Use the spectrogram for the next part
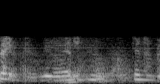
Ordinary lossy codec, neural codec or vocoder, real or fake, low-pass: none; codec, 44.1 kHz, 0.9 kbps, DAC; fake; 3.6 kHz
